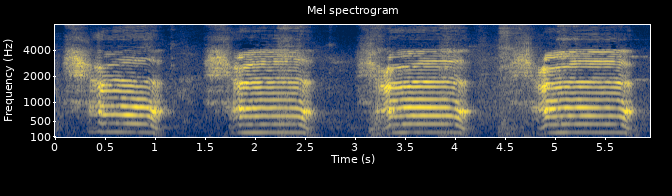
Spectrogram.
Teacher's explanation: আর হাটা উচ্চারণ হবে এই যে গলা আছে না, এই যে গলার মাঝখান থেকে আমরা হা উচ্চারণ করব।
